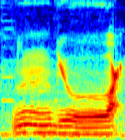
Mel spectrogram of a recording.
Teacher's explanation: Ketika min ju' itu makhrajnya ada di khayshum. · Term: ikhfa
